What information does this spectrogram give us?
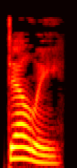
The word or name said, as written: dellie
